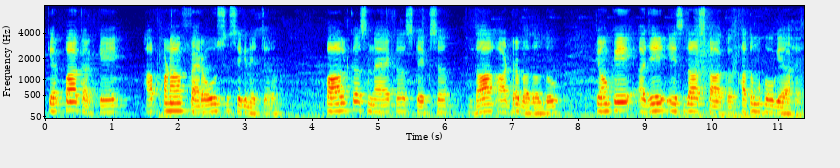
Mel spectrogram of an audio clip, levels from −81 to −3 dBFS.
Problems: background sounds at intervals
